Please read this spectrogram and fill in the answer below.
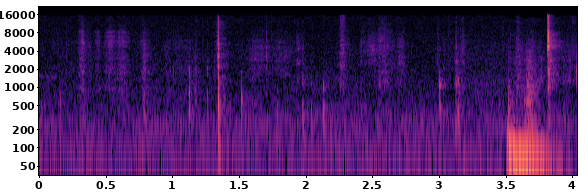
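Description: Faint paper-handling clicks and rustles as a small metal eyelet is fitted into a punched hole in a paper strip. Near the end comes a louder low thump with a sharp click, as the metal hole punch and eyelet-setting tool is picked up and its jaws knock together.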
